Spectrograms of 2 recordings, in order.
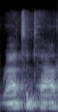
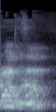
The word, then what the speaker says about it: rat-a-tat: And he likes, I never know how to pronounce it, Rat-tat-tat. Is it Rat-tat-tat or Rat-tat-tat? Rat-a-tat. Rat-a-tat? Yeah.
